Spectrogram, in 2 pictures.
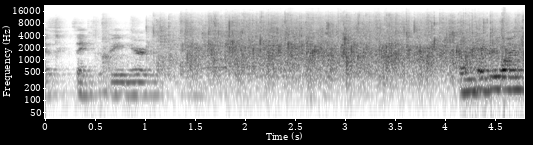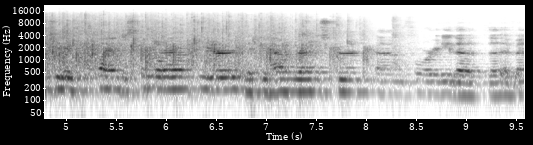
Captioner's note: applause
